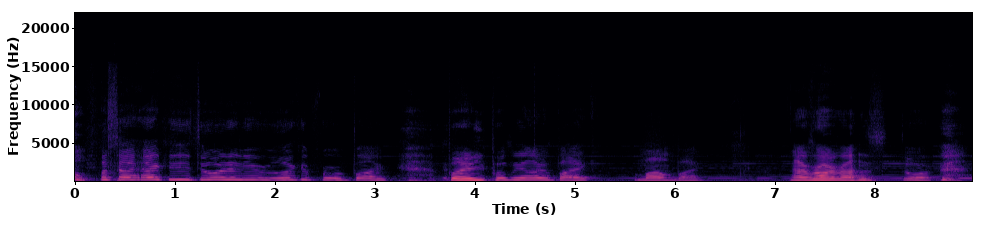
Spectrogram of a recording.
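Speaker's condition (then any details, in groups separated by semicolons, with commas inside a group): Parkinson's disease; strong voice, sings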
